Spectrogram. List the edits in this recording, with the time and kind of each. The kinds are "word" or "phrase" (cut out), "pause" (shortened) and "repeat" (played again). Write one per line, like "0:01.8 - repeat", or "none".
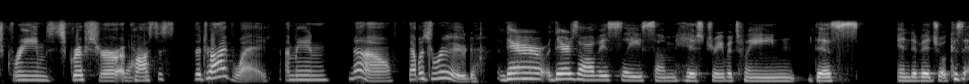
0:01.8 - pause
0:04.9 - pause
